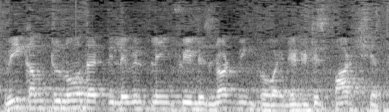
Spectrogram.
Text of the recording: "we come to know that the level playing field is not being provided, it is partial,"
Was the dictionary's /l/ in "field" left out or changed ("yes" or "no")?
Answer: no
